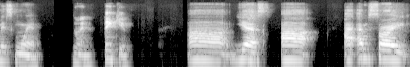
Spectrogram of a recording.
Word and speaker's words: Nguyen: can you pronounce your last name? Nguyen. The last name is Nguyen.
